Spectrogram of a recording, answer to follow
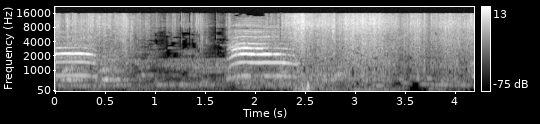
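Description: A cat meowing twice: a long call ending about half a second in, then a second call of about a second, about two seconds in.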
